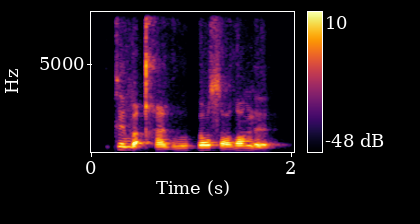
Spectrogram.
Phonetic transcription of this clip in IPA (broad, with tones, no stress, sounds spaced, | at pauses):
k ɘ˦ v ə̰˨ qʰ i˨ v u˦ | u˦ sˤ o˨˦ ðˤ œ˦ ŋ ə˨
